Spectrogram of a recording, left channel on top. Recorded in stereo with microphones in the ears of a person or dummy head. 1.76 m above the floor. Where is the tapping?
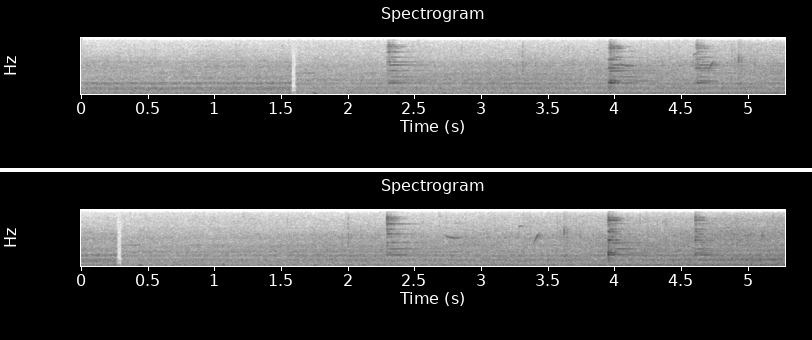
60° right (ahead or behind), 2.0 m.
